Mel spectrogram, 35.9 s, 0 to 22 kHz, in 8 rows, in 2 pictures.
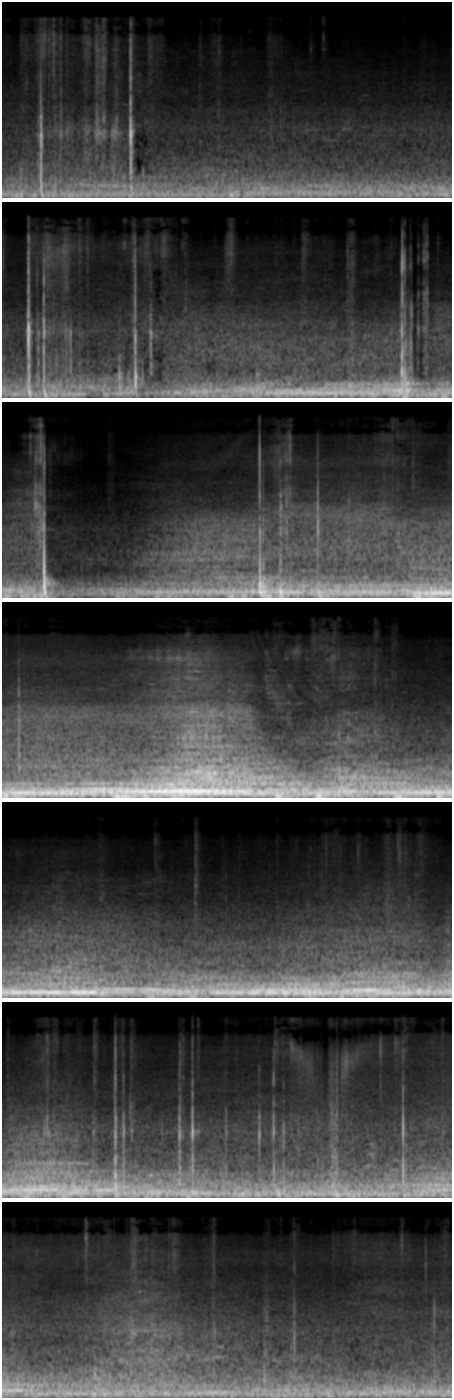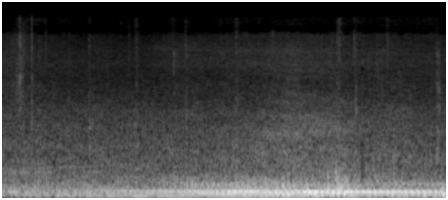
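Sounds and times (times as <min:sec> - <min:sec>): vehicle passing: 0:05.3 - 0:35.9.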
